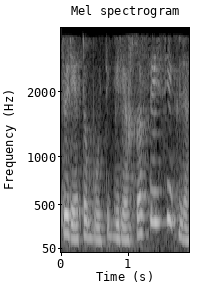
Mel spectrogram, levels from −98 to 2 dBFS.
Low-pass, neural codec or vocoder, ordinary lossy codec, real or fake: 3.6 kHz; none; AAC, 16 kbps; real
